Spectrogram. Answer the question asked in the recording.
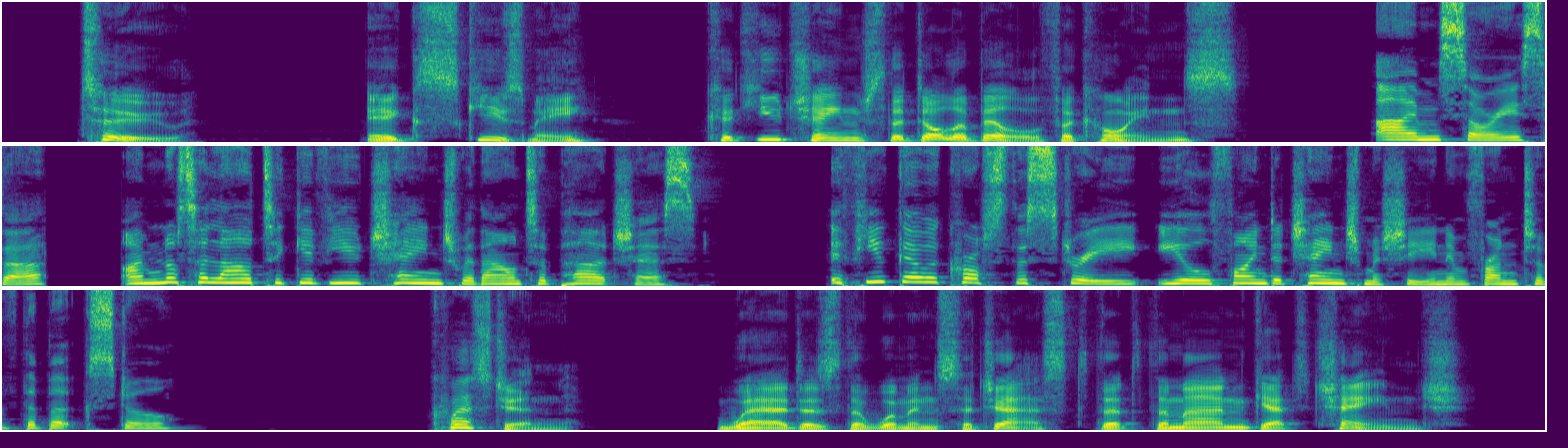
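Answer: From the change machine in front of the bookstore across the street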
